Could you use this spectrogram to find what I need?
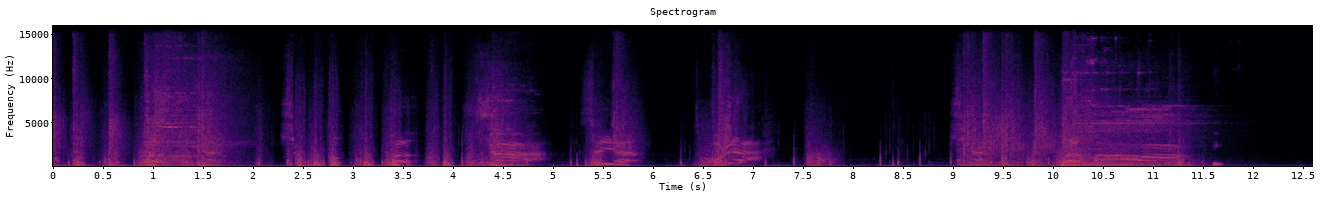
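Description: Punches and kicks thud against a body in a brawl.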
